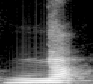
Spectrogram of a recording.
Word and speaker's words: nga: First, start with an English word, sing.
